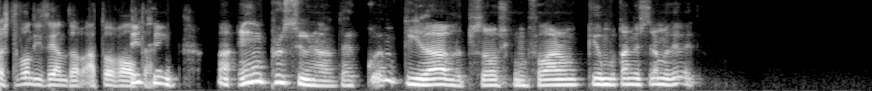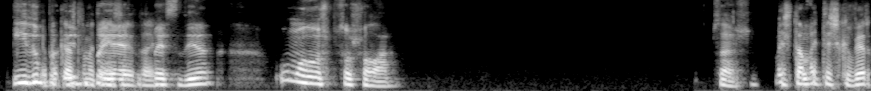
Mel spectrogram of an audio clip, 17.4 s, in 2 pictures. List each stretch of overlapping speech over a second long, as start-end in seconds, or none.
9.1-10.4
